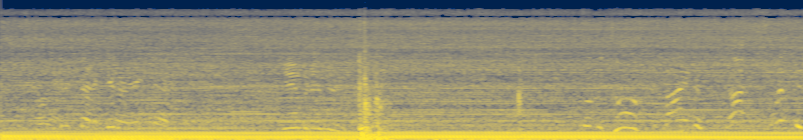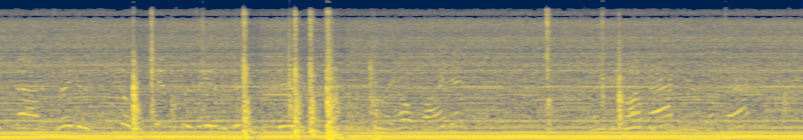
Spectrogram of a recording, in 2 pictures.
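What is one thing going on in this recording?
A hydraulic power unit engine drones steadily nearby.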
